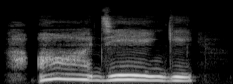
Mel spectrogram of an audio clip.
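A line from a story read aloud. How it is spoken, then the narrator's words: Slow. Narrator (Russian): произнес он медленно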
